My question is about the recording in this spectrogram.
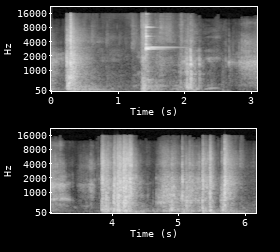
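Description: Plastic Milwaukee Packout tool cases being handled on a shelf: a string of hollow knocks and clunks, with one short metallic clink about a second and a half in and a rattling cluster around four seconds in.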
